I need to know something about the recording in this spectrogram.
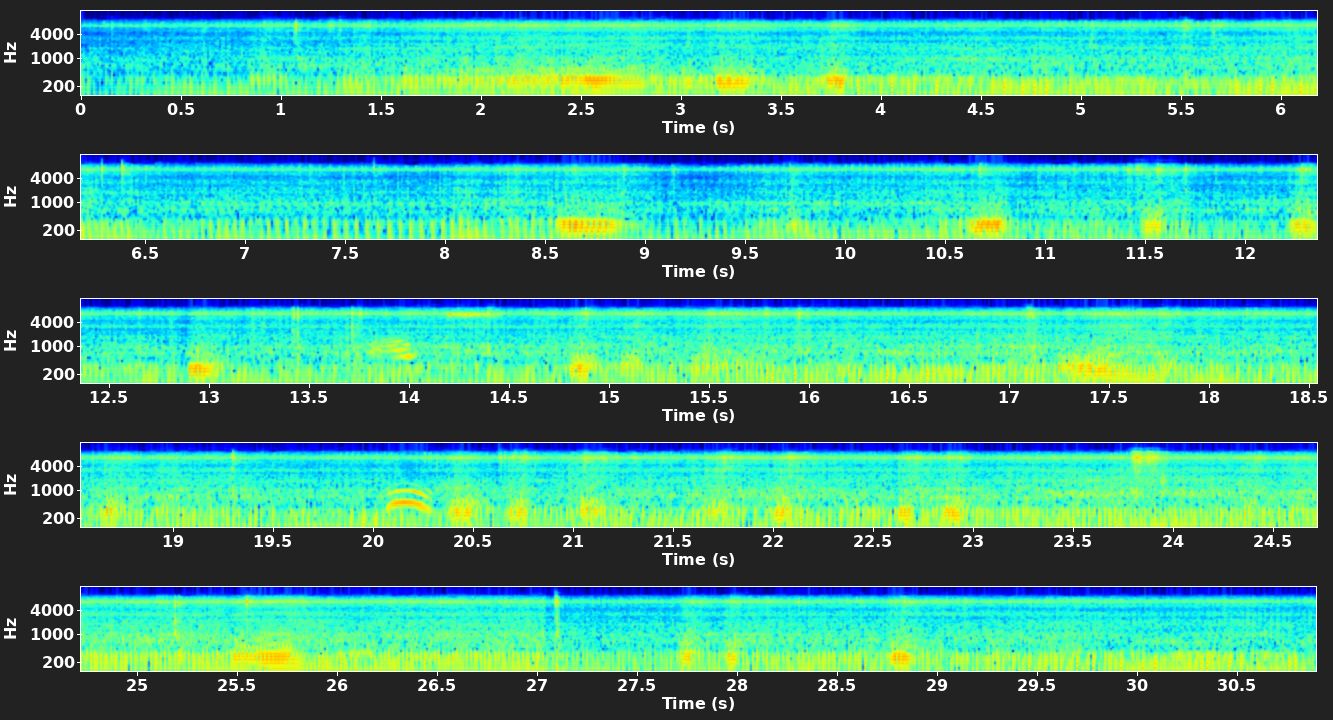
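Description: Motorcycle engine running at varying throttle, rising and falling in pitch with repeated short blips of revving as the bike works along a rough trail. Rushing wind noise comes in underneath.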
